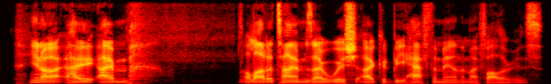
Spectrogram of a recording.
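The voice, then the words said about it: Choked-up, emotional voice. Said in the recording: “I get a little choked up when I start talking about this”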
